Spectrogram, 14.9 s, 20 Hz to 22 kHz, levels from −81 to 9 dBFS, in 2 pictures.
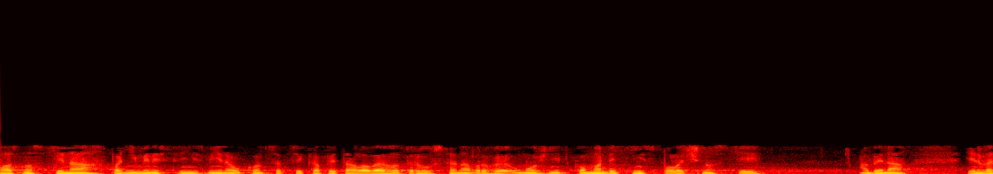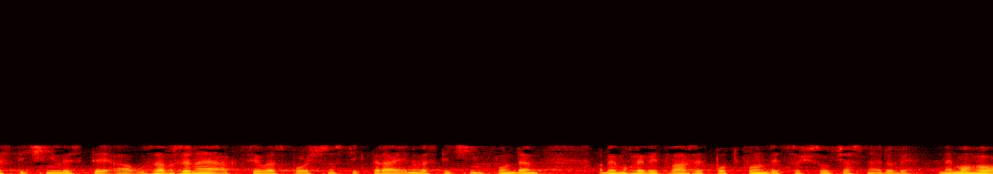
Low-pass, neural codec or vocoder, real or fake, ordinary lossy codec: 3.6 kHz; none; real; MP3, 16 kbps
